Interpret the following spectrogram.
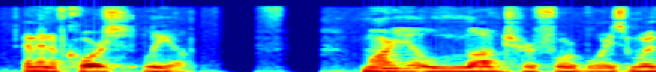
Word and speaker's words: Marya: Now, you may have noticed I've pronounced her name two different ways, Maria and Mariah. they're kind of interchangeable from what I've seen. I've seen, you know, with all the different works I've been reading, and they're quite numerous, they pronounce them and write them differently. So I'm going to try to stay with Marya.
